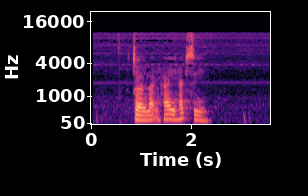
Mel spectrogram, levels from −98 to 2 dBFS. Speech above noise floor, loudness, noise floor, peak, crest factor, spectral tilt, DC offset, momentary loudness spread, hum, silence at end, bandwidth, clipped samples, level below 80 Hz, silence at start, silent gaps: 34 dB; -22 LUFS; -56 dBFS; -4 dBFS; 22 dB; -4 dB/octave; under 0.1%; 10 LU; none; 1.25 s; 11.5 kHz; under 0.1%; -64 dBFS; 0.55 s; none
